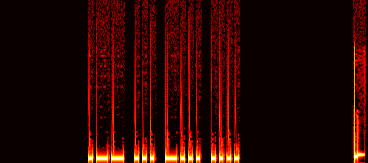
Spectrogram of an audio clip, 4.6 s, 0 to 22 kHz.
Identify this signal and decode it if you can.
Morse code, heard as a keyed tone, about 25 wpm, 700 Hz. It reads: WSBH
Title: Four Challenging Letter-Number Combinations 25wpm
